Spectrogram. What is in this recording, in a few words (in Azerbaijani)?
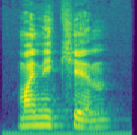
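"maneken", Azerbaijani; Orfoqrafiya Lüğəti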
